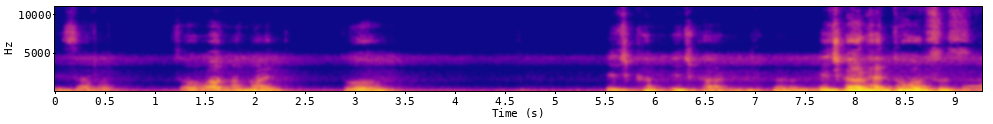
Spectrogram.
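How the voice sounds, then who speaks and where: A woman with a high-pitched voice and an Armenian accent speaks very slowly, with ordinary pitch variation and long, frequent pauses. Room echo is audible. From Armenian from Aintab, Turkey. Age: 80s+. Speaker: genocide survivor. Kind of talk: interview answer. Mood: sombre, emotional recollection.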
